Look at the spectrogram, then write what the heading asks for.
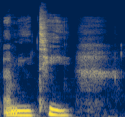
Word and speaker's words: Mut: And then you had the mother goddess, which is Mut or Mut. I'm not sure how other people pronounce it, but it's Mut, and you know she's the goddess like of motherhood.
